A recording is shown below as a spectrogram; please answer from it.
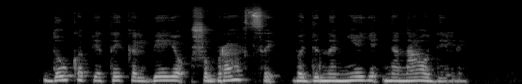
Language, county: Lithuanian, Marijampolė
